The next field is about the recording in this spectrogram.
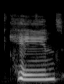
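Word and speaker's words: Kane's: a k k a n e apostrophe s Keynes it's on Route 1 going south and they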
